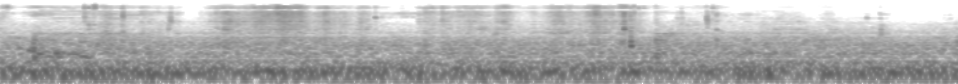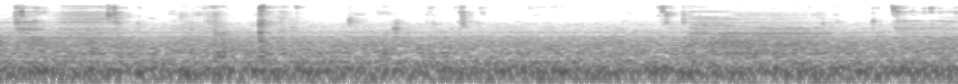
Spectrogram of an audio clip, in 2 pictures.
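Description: Close-up eating sounds: chewing of soft food and the clicks and scrapes of a spoon in a small bowl, over a steady low hum.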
